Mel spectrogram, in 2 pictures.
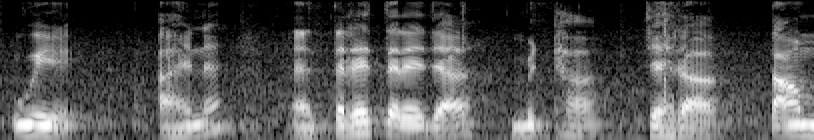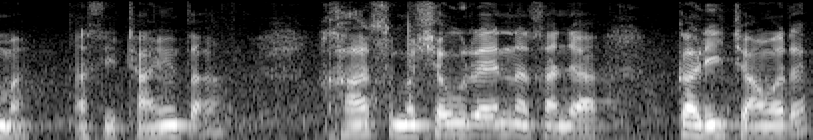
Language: Sindhi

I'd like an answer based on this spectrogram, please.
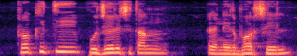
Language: Santali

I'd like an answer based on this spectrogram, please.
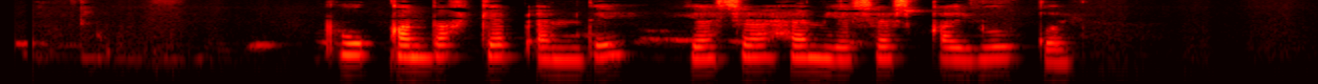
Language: Uyghur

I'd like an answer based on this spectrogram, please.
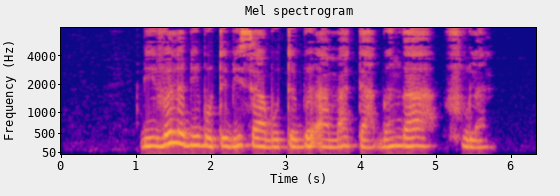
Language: Bulu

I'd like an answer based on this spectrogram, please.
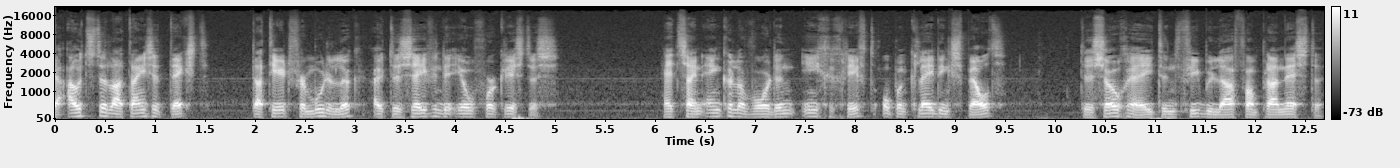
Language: Dutch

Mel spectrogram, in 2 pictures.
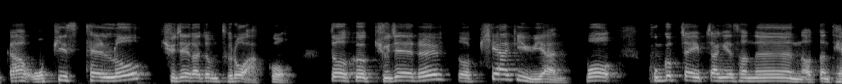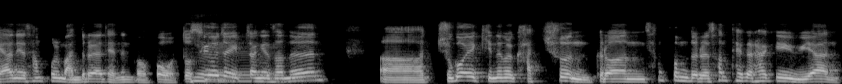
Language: Korean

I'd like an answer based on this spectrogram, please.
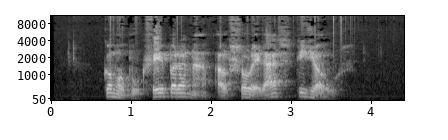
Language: Catalan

